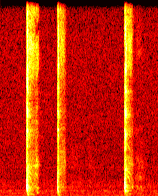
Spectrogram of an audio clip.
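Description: Three short, separate coughs in a quiet room.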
